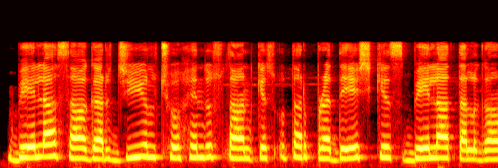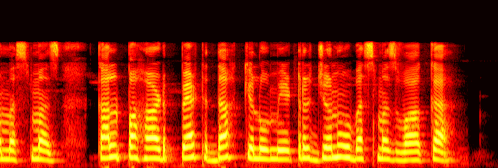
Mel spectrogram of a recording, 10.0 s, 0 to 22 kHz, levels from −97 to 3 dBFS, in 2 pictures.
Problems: constant background noise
